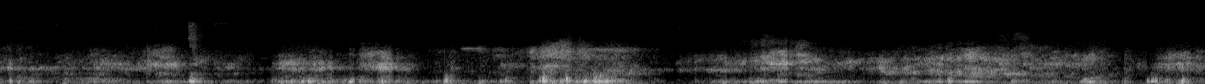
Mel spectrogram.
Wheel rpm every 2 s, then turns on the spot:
0, 0, 0, 0, 0, 0.
none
